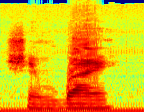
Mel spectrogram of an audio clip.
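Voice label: "shingbain", Nigerian Pidgin, male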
